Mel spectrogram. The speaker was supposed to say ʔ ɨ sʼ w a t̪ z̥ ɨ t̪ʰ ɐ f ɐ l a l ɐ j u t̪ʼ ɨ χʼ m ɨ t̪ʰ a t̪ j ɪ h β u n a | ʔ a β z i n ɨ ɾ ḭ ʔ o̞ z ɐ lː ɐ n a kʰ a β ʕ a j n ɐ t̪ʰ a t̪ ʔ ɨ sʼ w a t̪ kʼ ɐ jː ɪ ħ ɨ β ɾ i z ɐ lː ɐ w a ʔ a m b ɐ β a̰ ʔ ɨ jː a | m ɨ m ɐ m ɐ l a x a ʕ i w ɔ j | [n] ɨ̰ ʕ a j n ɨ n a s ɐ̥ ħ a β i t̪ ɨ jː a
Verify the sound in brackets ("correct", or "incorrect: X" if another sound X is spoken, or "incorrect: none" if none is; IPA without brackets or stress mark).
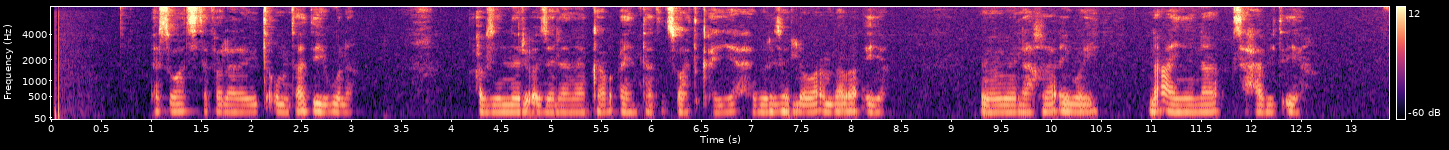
correct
